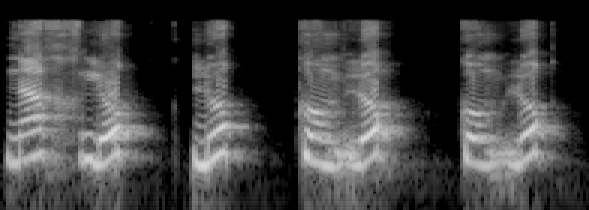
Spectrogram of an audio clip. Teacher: قاف کی صفت استعلاء کو برقرار رکھنا ہے، قلقلہ چھوڑ دیں گے، باقی قاف ادا کریں گے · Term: ادغام ناقص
